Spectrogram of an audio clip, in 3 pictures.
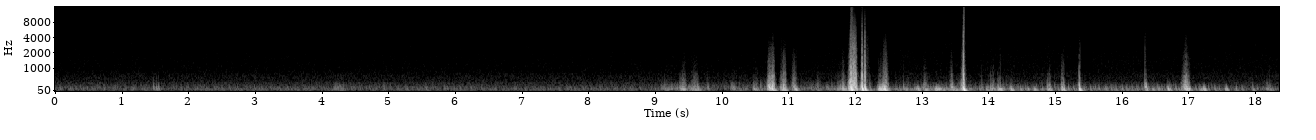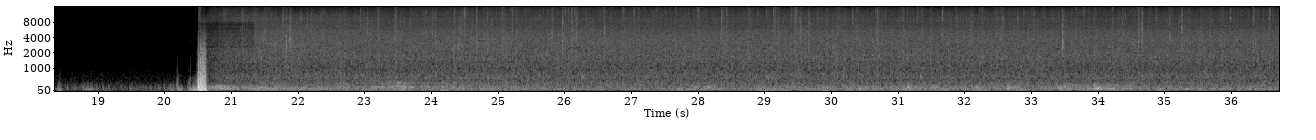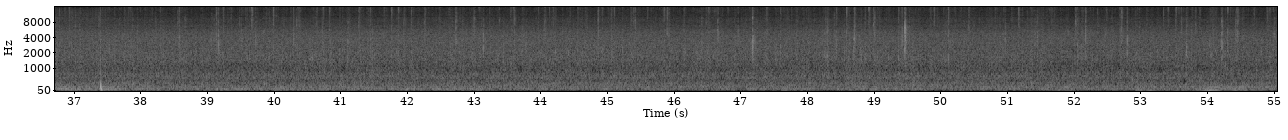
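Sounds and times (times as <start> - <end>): steady rain falling: 20.5 - 55.0
distant thunder rumbles: 20.6 - 25.9.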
